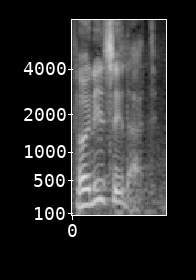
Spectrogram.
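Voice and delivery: ordinary talk, nothing marked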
